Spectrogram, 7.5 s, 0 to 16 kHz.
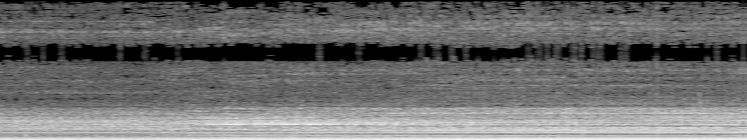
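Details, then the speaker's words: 1999-2007 Ford Super Duty F-250/F-350 Power Stroke 7.3/6.0, vacuum system reconnected after leak diagnosis: electric vacuum pump runs with a steady hum and low drone building vacuum, expected to cut off quickly now it holds vacuum. "it should cut off pretty quick now because it's not working to make vacuum like it was"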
